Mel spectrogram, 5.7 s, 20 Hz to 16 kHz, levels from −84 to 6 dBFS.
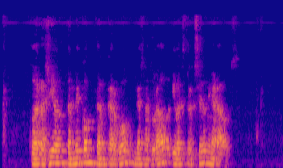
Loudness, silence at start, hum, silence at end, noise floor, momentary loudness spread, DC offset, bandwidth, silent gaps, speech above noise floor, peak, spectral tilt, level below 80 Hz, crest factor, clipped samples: -21 LUFS; 0.05 s; none; 1.1 s; -62 dBFS; 6 LU; under 0.1%; 11.5 kHz; none; 41 dB; -4 dBFS; -9 dB/octave; -54 dBFS; 18 dB; under 0.1%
